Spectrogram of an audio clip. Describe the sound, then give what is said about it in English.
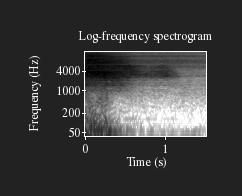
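The sliding door of a silver train car, a caboose, opens after a robot hand is pressed against a pad by the door: a soft low thump and a breathy pneumatic hiss that swells at once, then slowly fades over about a second. No voices. “The door slid open.”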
